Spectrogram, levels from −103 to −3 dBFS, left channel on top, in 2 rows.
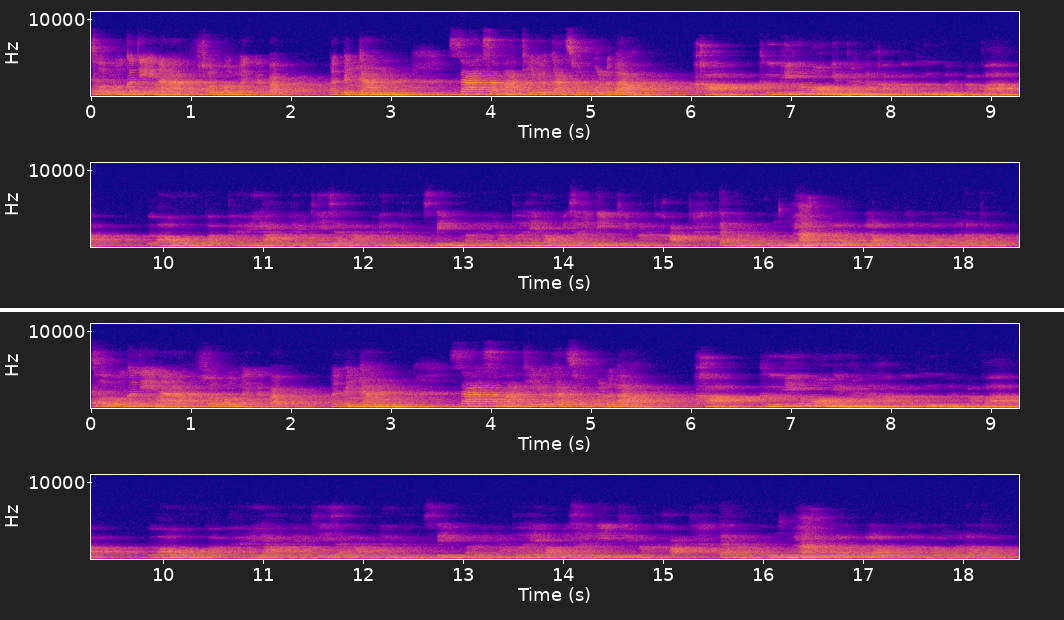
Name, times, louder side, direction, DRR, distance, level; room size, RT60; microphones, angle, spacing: voice 1, 0.0-1.9 2.4-3.1 3.7-5.5 7.6-7.7 8.0-8.3 14.1-14.6 16.3-16.6, left 1 dB, 90° left, -4 dB, 0.5 m, -29 dB
voice 2, 2.5-3.0 6.0-6.4 6.7-9.2 9.8-18.3, equal, 35° left, -6 dB, 0.6 m, -31 dB
4.2 x 2.1 x 2.5 m, 2.5 s
head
